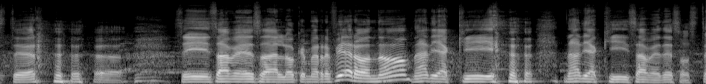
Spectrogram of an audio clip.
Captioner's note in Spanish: risa insufrible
